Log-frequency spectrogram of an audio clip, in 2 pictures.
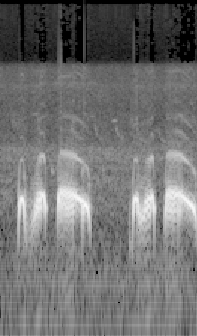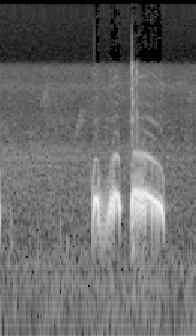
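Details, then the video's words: Spotted dove decoy during its third training session, crowing full-voiced with a kuk ending. Three evenly spaced phrases, each a hiccuping two-part coo followed by a sustained descending coo, over faint steady hum. "ขันลงกุกวัย เสียงกลางเต็ม"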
